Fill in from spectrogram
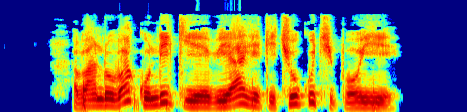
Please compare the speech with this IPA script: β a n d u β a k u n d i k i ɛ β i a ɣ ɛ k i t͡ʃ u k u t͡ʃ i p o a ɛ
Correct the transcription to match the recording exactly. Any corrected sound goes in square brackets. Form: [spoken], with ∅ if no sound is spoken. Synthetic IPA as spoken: β a n d u β a k u n d i k i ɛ β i a ɣ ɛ k i t͡ʃ u k u t͡ʃ i p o [i] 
